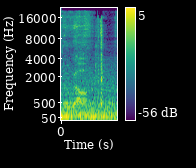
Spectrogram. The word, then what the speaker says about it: Nogal: That's how you say it, Nogal.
